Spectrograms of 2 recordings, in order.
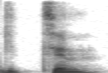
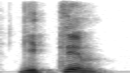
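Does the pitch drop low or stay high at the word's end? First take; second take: drop low; stay high. First: The pitch drops low at the end. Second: The pitch stays high at the end. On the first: "gittim olarak düşürüyorum" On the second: "ilkinde gittim yapıyorum"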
